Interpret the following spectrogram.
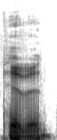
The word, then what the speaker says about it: pivot: have to say that the second syllable of pivot contains a vowel that is a schwa. It's written with an O because the word is borrowed from French, pivot, which is the French word for, well, pivot. But unlike the French from which it's borrowed, pivot, the word in English has an unstressed syllable.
